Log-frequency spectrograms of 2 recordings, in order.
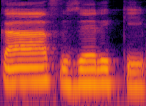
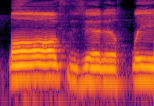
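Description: First: কাফ জের কি with a light k; thin kaf. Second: কফ জের কি, drawn out with heavy back k; thick qof. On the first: Teacher gives the lighter letter, thin কাফ. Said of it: "পাতলা করে বলতে হবে". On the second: Teacher contrasts qof with kaf, heavy long কফ. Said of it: "কফটা মোটা করে বলতে হবে". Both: Shown as a demonstration.

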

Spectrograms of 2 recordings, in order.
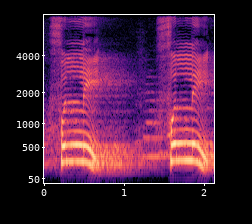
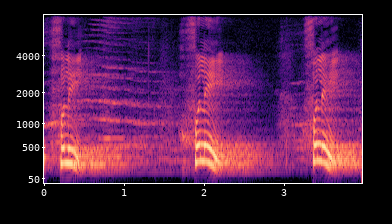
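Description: First: फुल्ली with held double l, higher; wrong pronunciation. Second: फुली with one short l, higher and falling; correct pronunciation. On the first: Teacher warning learners what not to say, wrong pronunciation फुल्ली with double l. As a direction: say फुल्ली as "ful-lee", stretching the l. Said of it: "फुल्ली नहीं है". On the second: Teacher drilling learners, correct pronunciation फुली with single l. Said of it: "क्या pronunciation है?". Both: Shown as a demonstration.

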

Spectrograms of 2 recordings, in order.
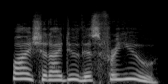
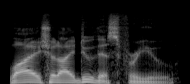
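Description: First: Very high lady's voice. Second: A touch of imposing wizard, slow; slow, weighty question from the wizard; Oz the great head. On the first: Lovely lady answering a scarecrow's plea, regal. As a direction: regal question, pitched far up. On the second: Great head answering a girl's plea, slow and imposing. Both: A narrator's reading.

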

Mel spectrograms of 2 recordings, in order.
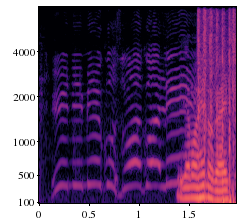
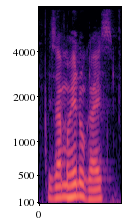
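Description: First: High, slow sing-song taunt. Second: Said in the usual way. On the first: Acted. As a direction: tease them in a high drawn-out tune. Sing-song repeat of own line.

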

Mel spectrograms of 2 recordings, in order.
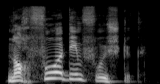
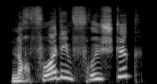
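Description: First: "vor" hit firmly, "Frühstück" dropping; firm statement. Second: High, rising question on "Frühstück"; "Noch vor dem Frühstück" as a high question. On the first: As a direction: stress on "vor", falling at the end. Repeats it as an order. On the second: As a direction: ask it back in disbelief, "Frühstück" lifting at the end. Asks back at an order. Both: Acted.

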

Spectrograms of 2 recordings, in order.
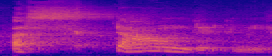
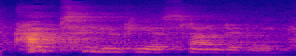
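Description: First: Astounded drawn out slowly with falling tune; astounded me said slowly, weight on astounded; slow stress. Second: Absolutely leads, astounded me trails down; stress on absolutely. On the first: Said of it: "I want to read something now". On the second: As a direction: absolutely hit first with falling tune. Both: Shown as a demonstration.

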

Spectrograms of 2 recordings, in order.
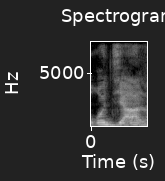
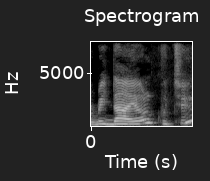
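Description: First: Redial said the French way; French pronunciation. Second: Redial Couture with Redial anglicised, drawn out; slow English-style Redial before Couture; English pronunciation. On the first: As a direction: offer Redial as French "ro-dyal". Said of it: "je sais pas comment ça se prononce". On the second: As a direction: say Redial as "ree-dial", slowly. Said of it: "je prononce toujours les trucs à l'anglaise". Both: Shown as a demonstration.

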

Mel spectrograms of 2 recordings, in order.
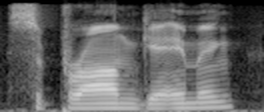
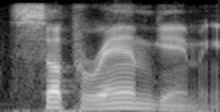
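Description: First: Supram with an open "ah", like suh-PRAHM; slow Supram, second vowel as in "calm"; trial pronunciation. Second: Supram with a short "a", like suh-PRAM; slow Supram, second vowel as in "ham"; trial pronunciation. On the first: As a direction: slowly try Supram as "suh-prahm", rising at the end. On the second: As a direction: slowly try Supram as "suh-pram", falling at the end. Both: Shown as a demonstration. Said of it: "Is it Supram or Supram?".

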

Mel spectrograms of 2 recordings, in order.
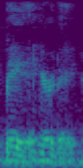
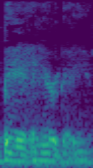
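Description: First: Soft secretive whisper. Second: Said in the usual way. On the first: Real, not acted. Repeats phrase in a whisper.

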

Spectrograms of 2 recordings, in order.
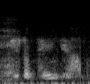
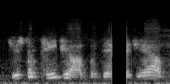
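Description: First: Softer, savoring repeat of paint job; quiet admiring echo. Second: Said in the usual way. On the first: Real, not acted. Host echoes his own praise of the fight, softly. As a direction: murmur it again, to himself, impressed.

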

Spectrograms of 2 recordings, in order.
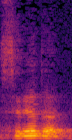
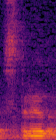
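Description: First: Sreda with s straight into r; no inserted t. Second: Streda with t between s and r; inserted t. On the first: Lecturer showing the sound change, sreda before t appears. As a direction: say sreda without a t. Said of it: "So by the same token". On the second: Lecturer showing the sound change, streda with added t. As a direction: let a t pop up in streda. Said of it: "it pops up between". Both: Shown as a demonstration.

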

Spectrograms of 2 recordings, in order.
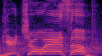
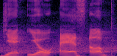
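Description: First: Shouting at a downed wrestler to get up; louder urging shout. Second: Said in the usual way. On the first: Real, not acted. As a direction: yell it up at the screen, higher.

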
